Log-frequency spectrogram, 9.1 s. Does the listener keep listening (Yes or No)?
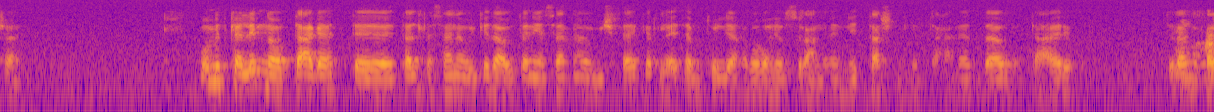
No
